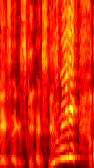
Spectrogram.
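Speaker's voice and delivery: incredulous, laughing it off; mock-outraged laughing double take; laughing disbelief. Disbelief at the question.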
